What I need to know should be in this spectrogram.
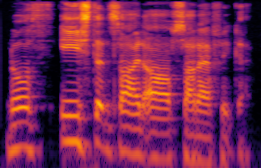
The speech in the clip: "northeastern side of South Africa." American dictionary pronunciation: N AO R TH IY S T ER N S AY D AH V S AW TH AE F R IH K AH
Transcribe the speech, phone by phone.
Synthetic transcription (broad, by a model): N AO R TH IY S T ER N S AY D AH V S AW T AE F R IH K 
